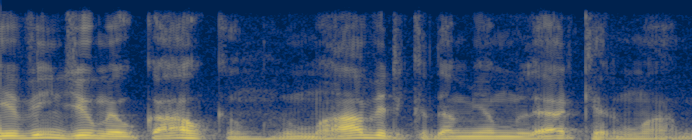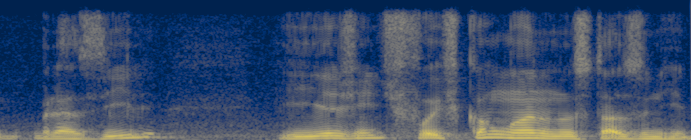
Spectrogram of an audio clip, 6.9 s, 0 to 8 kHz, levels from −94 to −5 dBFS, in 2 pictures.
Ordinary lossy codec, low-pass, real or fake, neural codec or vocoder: Opus, 64 kbps; 7.2 kHz; real; none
